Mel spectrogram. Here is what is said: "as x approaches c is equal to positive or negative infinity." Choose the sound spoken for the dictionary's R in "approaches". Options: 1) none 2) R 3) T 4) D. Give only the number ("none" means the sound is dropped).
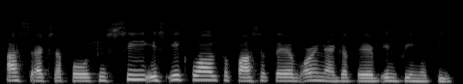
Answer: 1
